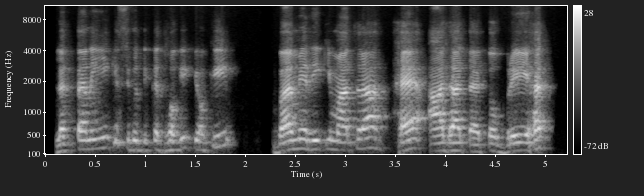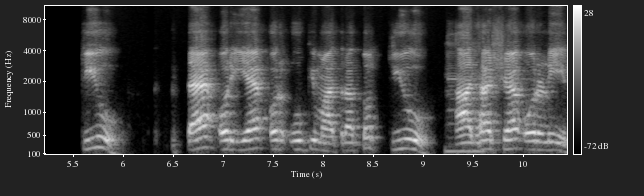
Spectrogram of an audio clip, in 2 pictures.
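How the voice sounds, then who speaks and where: A man's voice: high-pitched, bright, forceful tone. A man teaching Vedic recitation in an online class, speaking patiently, checking in with the students again and again, and drawing out chanted syllables. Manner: slow, patient, repeats words and drawn-out chanted syllables; frequent checking fillers.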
